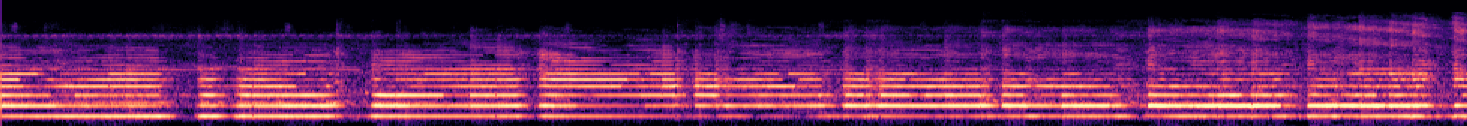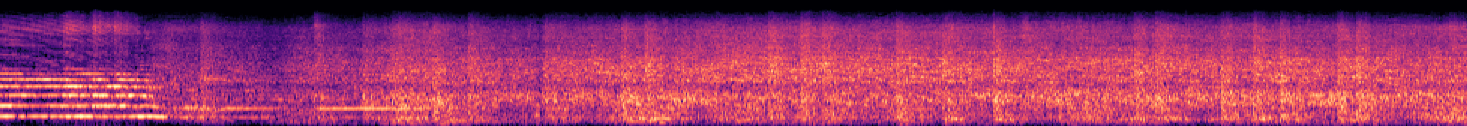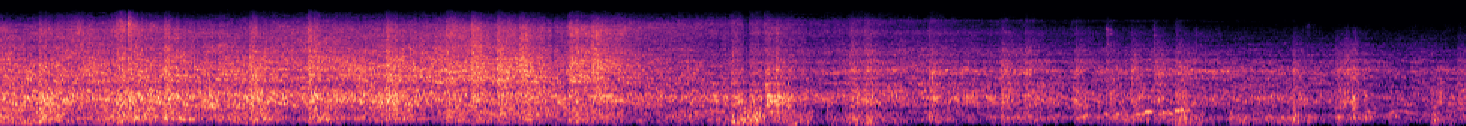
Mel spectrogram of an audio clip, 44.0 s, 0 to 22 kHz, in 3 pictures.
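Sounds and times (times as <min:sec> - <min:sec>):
locomotive horn blast: 0:00.0 - 0:19.4
train coaches rushing and clattering: 0:00.0 - 0:44.0.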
